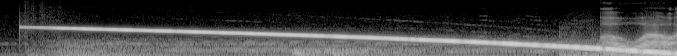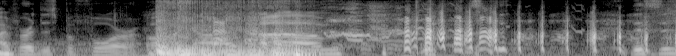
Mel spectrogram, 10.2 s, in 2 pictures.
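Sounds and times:
whistle: 0.0s - 4.8s
speech: 5.3s - 9.1s, 9.8s - 10.1s
laughter: 6.4s - 10.1s.

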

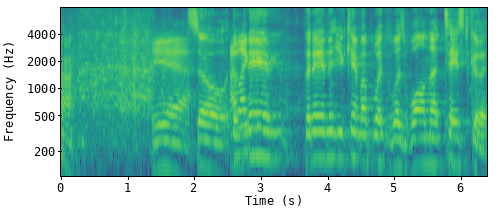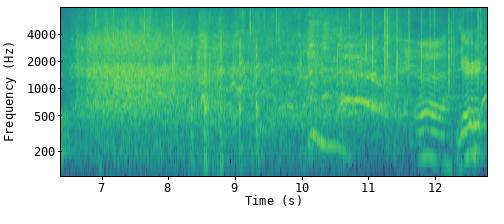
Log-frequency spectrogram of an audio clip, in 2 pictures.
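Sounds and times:
speech: 0.0s - 0.3s, 1.4s - 6.8s, 12.4s - 12.7s
laughter: 0.0s - 1.6s, 6.2s - 12.7s
audience applause: 6.8s - 12.7s.

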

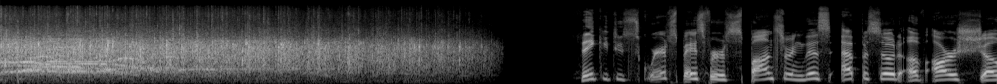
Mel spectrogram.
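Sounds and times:
audience round of applause: 0.0s - 5.1s
speech: 5.8s - 9.9s.

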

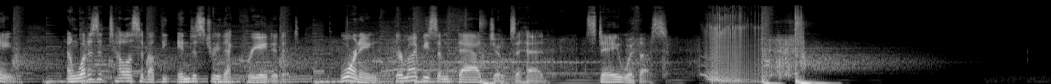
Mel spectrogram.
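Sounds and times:
speech: 0.0s - 7.3s
whoopee cushion fart noise: 7.0s - 8.1s.

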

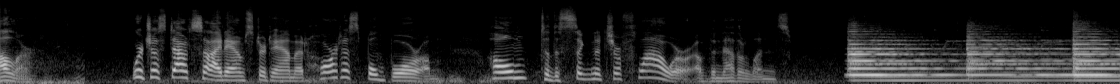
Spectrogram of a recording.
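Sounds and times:
speech: 0.0s - 0.4s, 1.3s - 9.8s
church bells ringing in the village of Limmen: 8.5s - 11.1s.

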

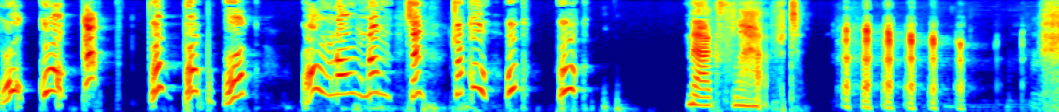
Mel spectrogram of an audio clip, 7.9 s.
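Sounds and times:
guttural barked goblin-style singing: 0.0s - 4.6s
speech: 5.2s - 6.0s
laughter: 6.3s - 7.4s.

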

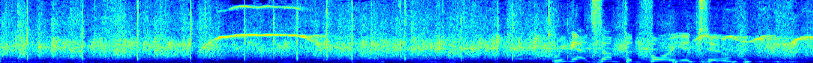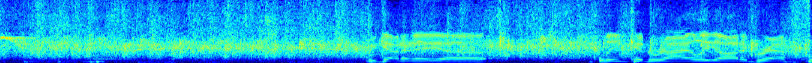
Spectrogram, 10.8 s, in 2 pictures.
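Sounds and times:
standing ovation applause from a large crowd: 0.0s - 10.8s
high whistle: 1.3s - 2.2s, 4.6s - 5.7s
speech: 3.7s - 5.4s, 7.8s - 8.8s, 9.4s - 10.8s.

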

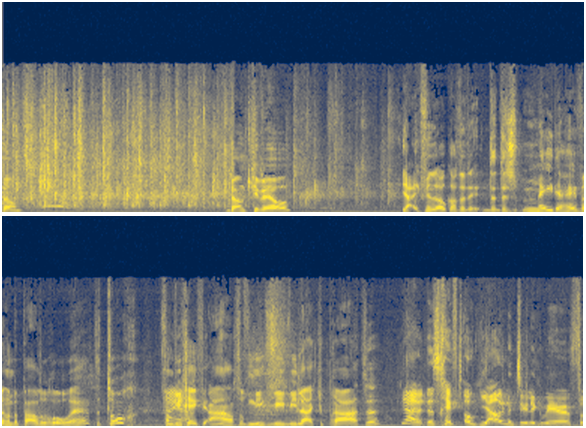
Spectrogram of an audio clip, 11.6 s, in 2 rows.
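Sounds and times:
speech: 0.0s - 0.4s, 2.2s - 3.0s, 4.0s - 11.6s
audience applause: 0.0s - 4.0s.

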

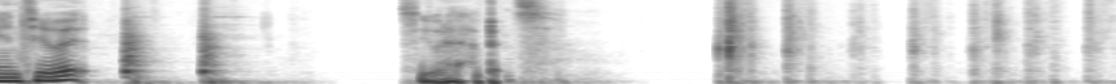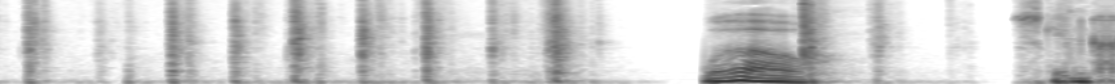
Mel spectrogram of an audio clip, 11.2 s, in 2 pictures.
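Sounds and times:
speech: 0.1s - 0.6s, 2.1s - 2.9s, 9.2s - 9.8s, 10.8s - 11.1s
tarot cards being shuffled during a reading: 3.6s - 8.8s, 9.4s - 11.1s.

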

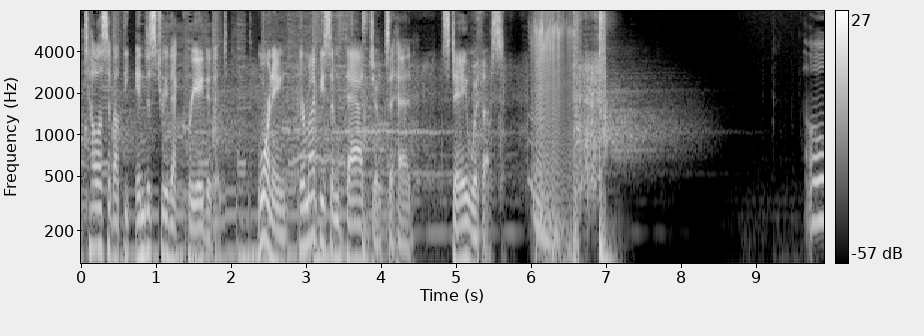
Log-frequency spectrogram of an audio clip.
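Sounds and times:
speech: 0.1s - 6.3s
whoopee cushion deflating: 6.0s - 6.7s.

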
